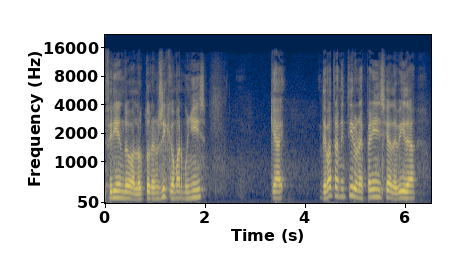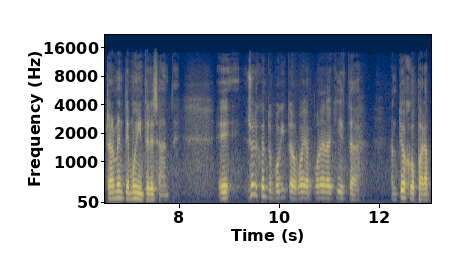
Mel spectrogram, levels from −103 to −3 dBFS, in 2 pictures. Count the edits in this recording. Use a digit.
1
